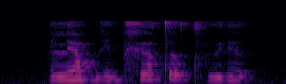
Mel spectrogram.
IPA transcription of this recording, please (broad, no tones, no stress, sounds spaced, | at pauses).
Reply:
lʲ ɑ b e b xʲ ɒ t ə ʊ̯ tʰ ʉ ɾʲ ə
